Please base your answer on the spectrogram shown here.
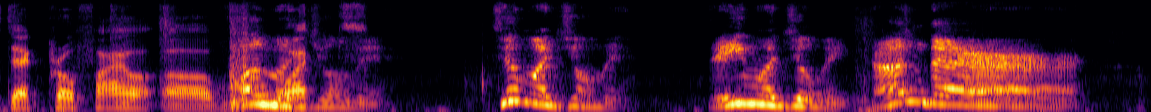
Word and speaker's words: Manjome: In the anime, Japanese, his name was, if I remember right, Manjome, which is supposed to rhyme with thunder or sound like that.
